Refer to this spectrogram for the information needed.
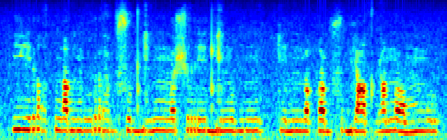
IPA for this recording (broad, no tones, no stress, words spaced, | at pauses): jira̤tˤnad mṳra̤b sudɡi̤nːɔʃ ridɡi nubnːi̤kːinːu qʷɨbsʷɨb jatˤɡu nɔmːu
